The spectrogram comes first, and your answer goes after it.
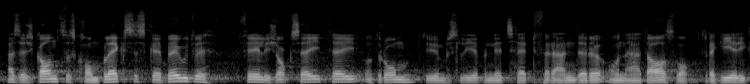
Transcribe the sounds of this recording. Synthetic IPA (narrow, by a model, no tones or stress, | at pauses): əsɪʃɡ̥ɑnt͡səskʰɔmplɛksəsɡ̥ɛbɪltve | fɪːliʃoksɛɪthɛɪʊd̥ɾʊmd̥yːəməɾsliəbəɾnɪtt͡shɛtfəɾændəɾəʔʊndnæːd̥ɑːsʋotrɛɡiəɾik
